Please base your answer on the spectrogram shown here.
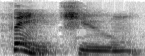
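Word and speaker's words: thank you: então a primeira de todas elas é 100 sentiu que significa obrigado ou obrigada tá vamos prestar atenção na pronúncia nessa palavra sentiu em nossa linha que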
